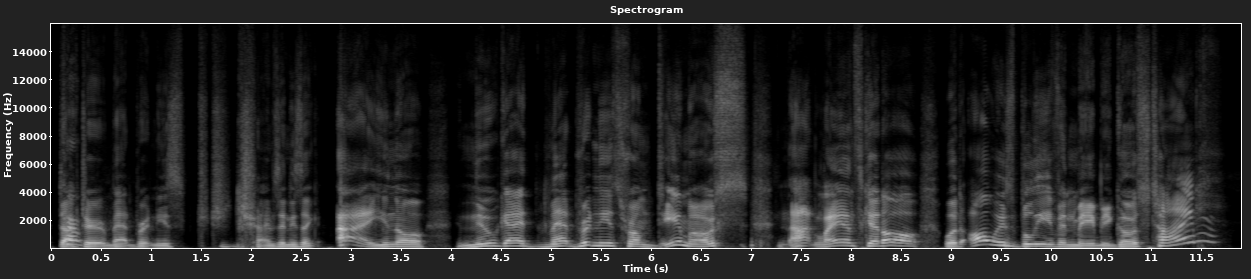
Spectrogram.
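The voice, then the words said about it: Put-on accent, still improving. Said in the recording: “Your accent is getting better, but we got to work on the, like, you're just adding too many words.”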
